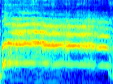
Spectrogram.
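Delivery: high shrieking yelp; pained shriek. Acted. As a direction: shriek as the spray hits. Sprayed with Clorox.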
